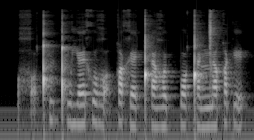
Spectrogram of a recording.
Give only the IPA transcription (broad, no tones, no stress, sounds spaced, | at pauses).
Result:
χ ɔ̰ ǃʰ ʉ ǃʰ u j ɛ x u ʁ ɔ̰ q ɵ x ɛ ǃʰ æ ʁ ɵ pː ɔ ǃ æ ŋ͡ǀ ɛ q ɛ k e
